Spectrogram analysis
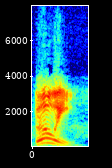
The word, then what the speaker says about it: Bowie: down here in Texas you called him Boi is that b w IE is that is that how they spell that I'm guessing it's Bowie right well D people in Maryland these yeah these people in Maryland call it buoy buoy I'm like you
